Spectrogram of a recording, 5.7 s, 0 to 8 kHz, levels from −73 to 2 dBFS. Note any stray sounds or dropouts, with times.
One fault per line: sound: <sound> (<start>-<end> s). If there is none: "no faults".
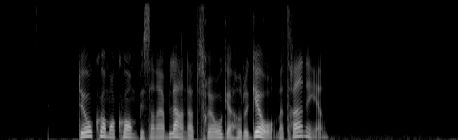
no faults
